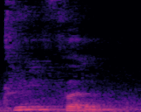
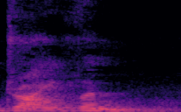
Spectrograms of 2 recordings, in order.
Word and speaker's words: driven: now I have heard people saying driven no it's driven okay the pronunciation is driven tomorrow I shall drive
